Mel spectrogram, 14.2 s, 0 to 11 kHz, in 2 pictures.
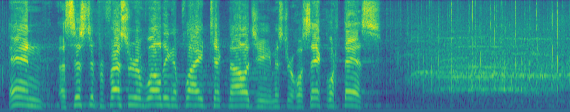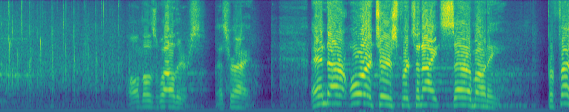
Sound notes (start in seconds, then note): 4.8 audience applauding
